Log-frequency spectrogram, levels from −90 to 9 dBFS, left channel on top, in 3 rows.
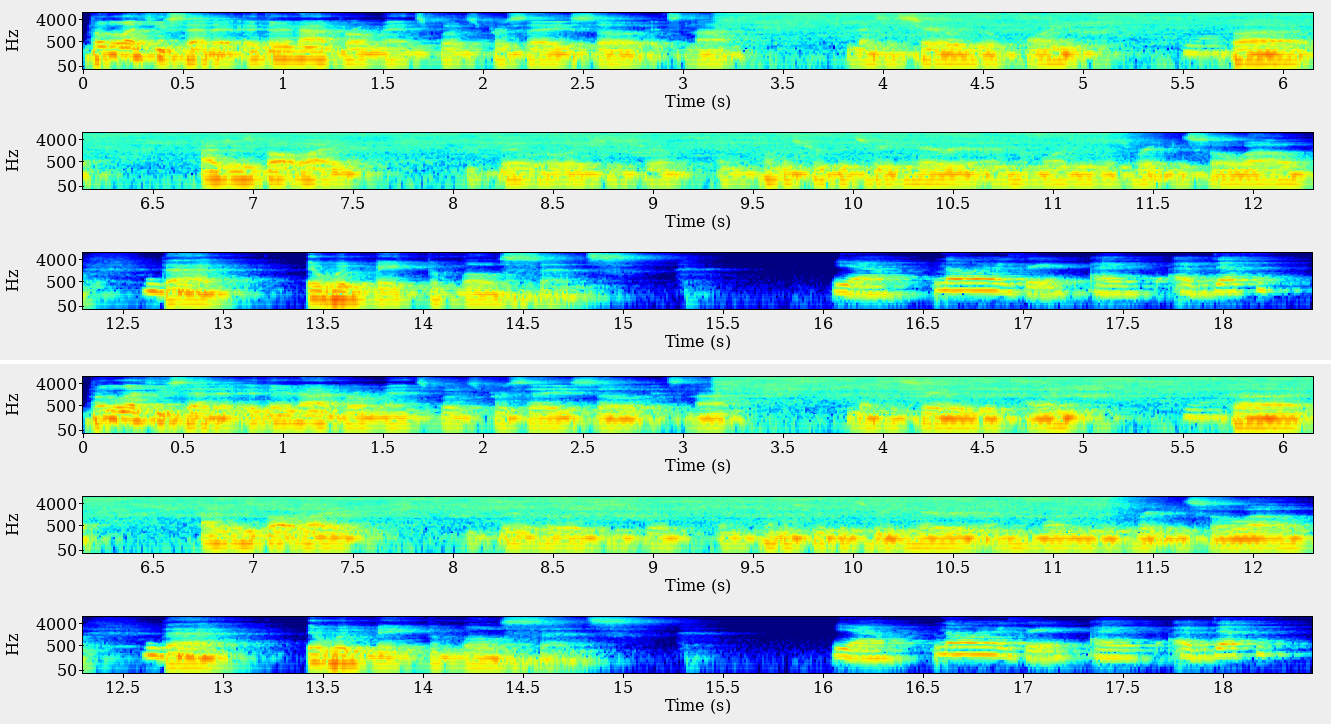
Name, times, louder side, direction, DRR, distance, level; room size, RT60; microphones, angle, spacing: voice 1, 0.0-3.3 3.8-5.0 5.7-6.1 6.7-7.5 8.1-12.2 12.7-12.9 13.4-15.1, equal, 30° left, 2 dB, 0.9 m, -24 dB
sound 1, 3.1-11.3, right 4 dB, 70° right, 1.8 m, -29 dB
voice 2, 12.6-13.0 16.0-18.2, left 1 dB, 5° right, 1 dB, 0.3 m, -25 dB
7.5 x 6.0 x 2.3 m, 0.69 s
head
